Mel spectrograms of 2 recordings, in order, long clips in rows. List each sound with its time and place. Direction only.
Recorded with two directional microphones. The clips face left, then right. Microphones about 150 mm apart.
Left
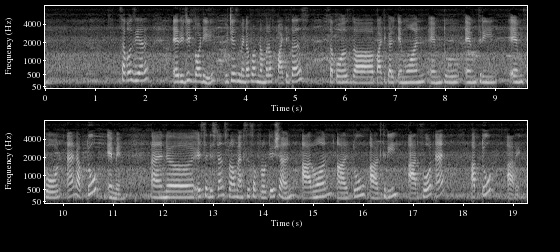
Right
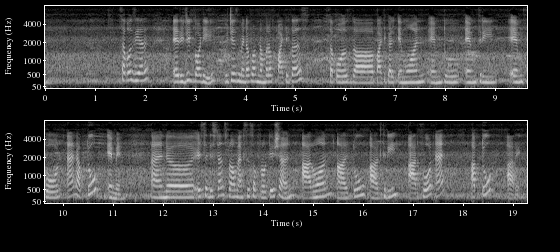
1.5 s a woman's voice: 30° left (ahead or behind)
